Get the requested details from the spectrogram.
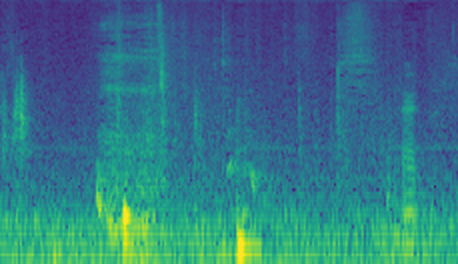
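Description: Paper rustles close to a microphone.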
